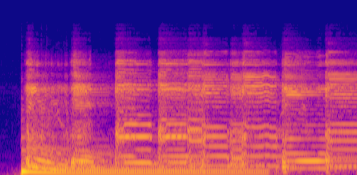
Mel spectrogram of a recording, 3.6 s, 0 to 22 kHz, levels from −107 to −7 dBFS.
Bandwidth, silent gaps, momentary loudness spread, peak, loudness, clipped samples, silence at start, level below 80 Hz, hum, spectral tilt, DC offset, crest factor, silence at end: 8.4 kHz; none; 5 LU; -12 dBFS; -29 LUFS; under 0.1%; 0.2 s; -36 dBFS; none; -6 dB/octave; under 0.1%; 16 dB; 0 s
